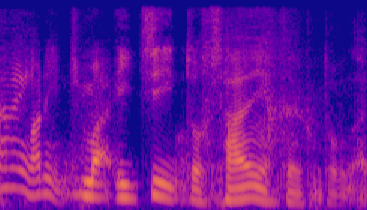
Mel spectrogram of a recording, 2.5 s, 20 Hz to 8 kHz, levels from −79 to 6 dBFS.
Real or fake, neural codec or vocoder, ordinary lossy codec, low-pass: fake; codec, 16 kHz in and 24 kHz out, 0.9 kbps, LongCat-Audio-Codec, fine tuned four codebook decoder; none; 7.2 kHz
